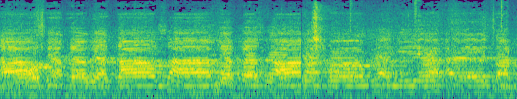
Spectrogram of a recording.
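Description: A group of voices chanting a Buddhist prayer together, in long held notes that glide from one pitch to the next, phrase after phrase.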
